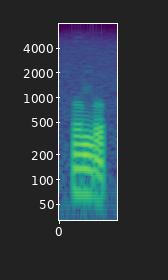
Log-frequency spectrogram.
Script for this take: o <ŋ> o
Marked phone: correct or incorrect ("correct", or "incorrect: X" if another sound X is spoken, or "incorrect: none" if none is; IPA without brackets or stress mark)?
correct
